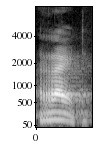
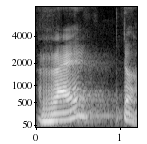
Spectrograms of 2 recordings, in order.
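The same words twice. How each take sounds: First: रैट as one joined word; sounds blended. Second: रैट broken into 'rai', a pause, then 't'; sounds split apart. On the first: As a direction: blend 'ra', 'ai', 't' into रैट. (रैट को जोड़कर एक शब्द में) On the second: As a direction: leave a gap before the final 't' of रैट. (रैट को तोड़कर, रै... ट) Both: Shown as a demonstration. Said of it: "जब इसको आप जोड़ेंगे".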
